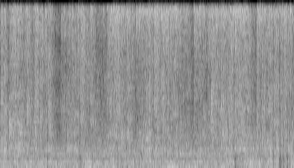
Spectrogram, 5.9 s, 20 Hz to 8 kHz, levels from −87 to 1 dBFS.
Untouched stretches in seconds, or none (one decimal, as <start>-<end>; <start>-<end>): 0.0-0.8; 1.8-5.3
